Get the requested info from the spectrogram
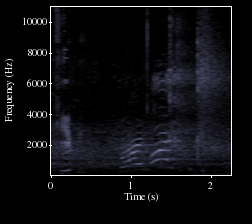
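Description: Students' voices calling out and talking in a school gymnasium, with short rising shouts about a second in and a single knock near the end.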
